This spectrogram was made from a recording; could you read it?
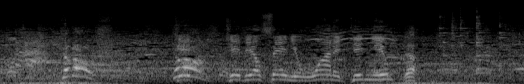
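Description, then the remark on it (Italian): Heavy thuds as wrestler JBL slams Eddie Guerrero onto the ring mat and locks him in a neck hold with the strap, a couple of dull impacts heard beneath continuous excited commentary from a man talking over the action. “JBL sbatte al tappeto Eddie Guerrero e poi lo blocca con una presa al collo con il laccio.”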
